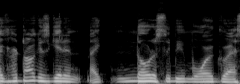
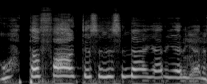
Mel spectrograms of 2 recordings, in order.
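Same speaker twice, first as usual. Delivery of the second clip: mocking girlfriend. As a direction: imitate his girl ranting. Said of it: "My girl was like".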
